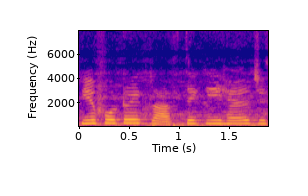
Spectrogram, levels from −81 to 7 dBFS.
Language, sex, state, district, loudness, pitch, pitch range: Hindi, female, Uttar Pradesh, Ghazipur, -14 LUFS, 260 Hz, 255-280 Hz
